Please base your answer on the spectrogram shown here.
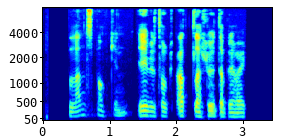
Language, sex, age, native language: Icelandic, male, 40-49, Icelandic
